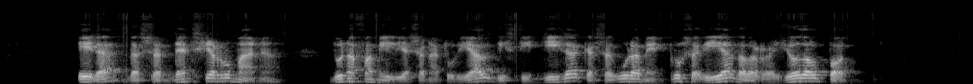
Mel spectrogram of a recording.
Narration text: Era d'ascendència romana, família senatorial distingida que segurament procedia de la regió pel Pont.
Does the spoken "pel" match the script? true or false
false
